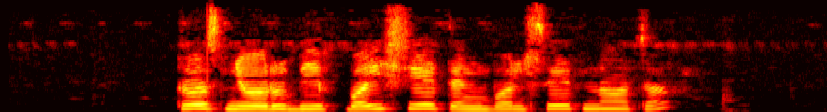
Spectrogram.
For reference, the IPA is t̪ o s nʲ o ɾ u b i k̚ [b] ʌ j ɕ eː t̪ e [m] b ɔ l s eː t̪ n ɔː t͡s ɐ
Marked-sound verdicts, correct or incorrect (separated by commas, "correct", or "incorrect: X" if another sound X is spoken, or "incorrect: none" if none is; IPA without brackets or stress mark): correct, incorrect: ŋ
